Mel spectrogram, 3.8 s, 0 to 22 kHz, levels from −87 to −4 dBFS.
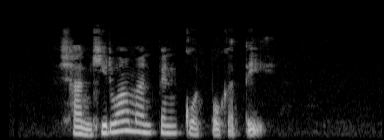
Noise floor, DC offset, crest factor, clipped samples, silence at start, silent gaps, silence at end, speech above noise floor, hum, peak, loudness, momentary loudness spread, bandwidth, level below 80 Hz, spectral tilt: -69 dBFS; under 0.1%; 20 dB; under 0.1%; 0.6 s; none; 1.2 s; 39 dB; none; -12 dBFS; -31 LUFS; 8 LU; 9.8 kHz; -82 dBFS; -6 dB/octave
